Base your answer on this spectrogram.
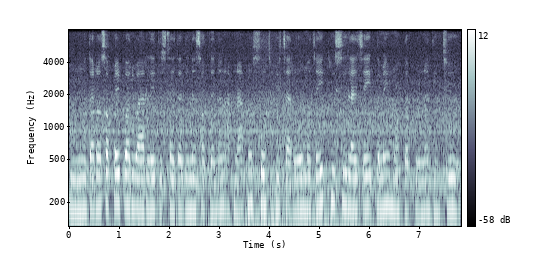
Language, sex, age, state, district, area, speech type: Nepali, female, 45-60, West Bengal, Darjeeling, rural, spontaneous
